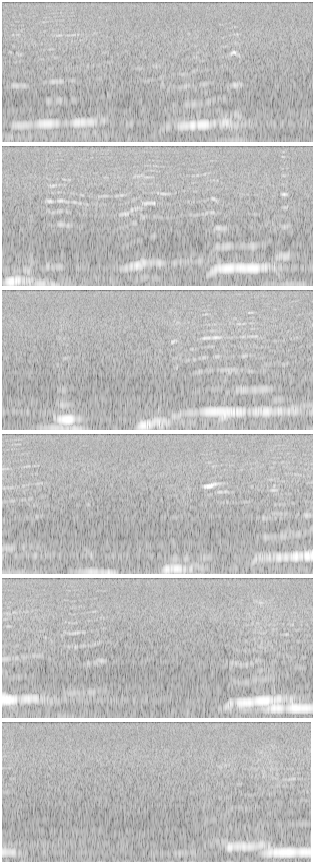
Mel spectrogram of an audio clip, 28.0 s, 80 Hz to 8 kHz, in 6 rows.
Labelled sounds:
0.1	1.3	humpback whale, 1.2 to 6.3 kHz
2.5	3.6	humpback whale, 0.80 to 5.1 kHz
5.3	8.5	humpback whale, 0.80 to 5.9 kHz
12.0	14.6	humpback whale, 0.86 to 7.0 kHz
17.0	18.8	humpback whale, 0.80 to 3.4 kHz
19.6	20.2	humpback whale, 1.2 to 6.2 kHz
22.1	23.0	humpback whale, 0.80 to 2.4 kHz
26.9	27.9	humpback whale, 1.6 to 2.4 kHz

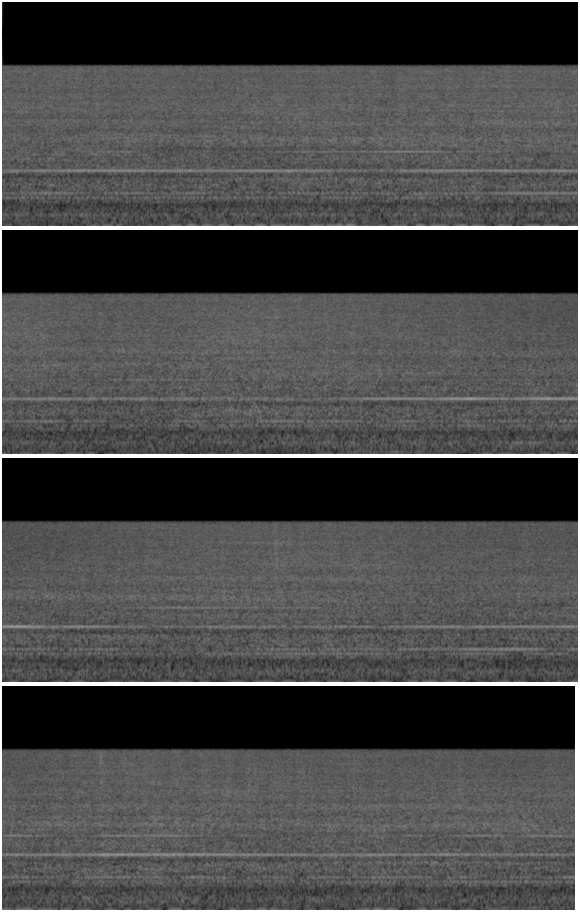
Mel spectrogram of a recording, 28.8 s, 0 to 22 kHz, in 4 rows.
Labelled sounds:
21.6	22.0	vessel noise, 1.5 to 1.6 kHz

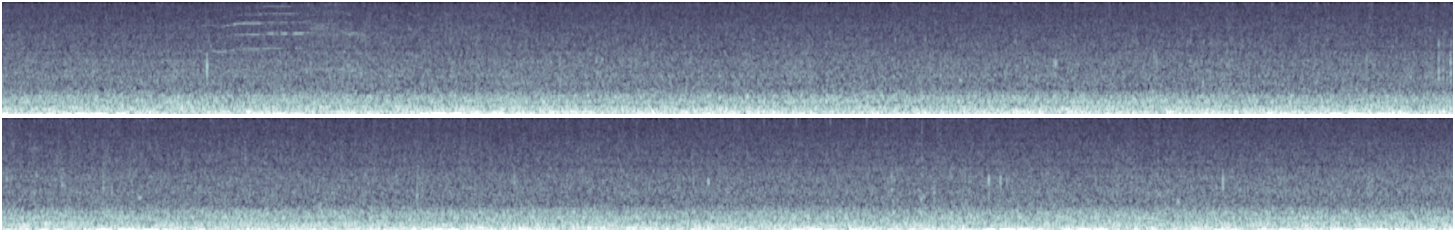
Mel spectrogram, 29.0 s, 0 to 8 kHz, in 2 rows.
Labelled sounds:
2.2	2.7	killer whale, southern resident, 4.4 to 4.8 kHz

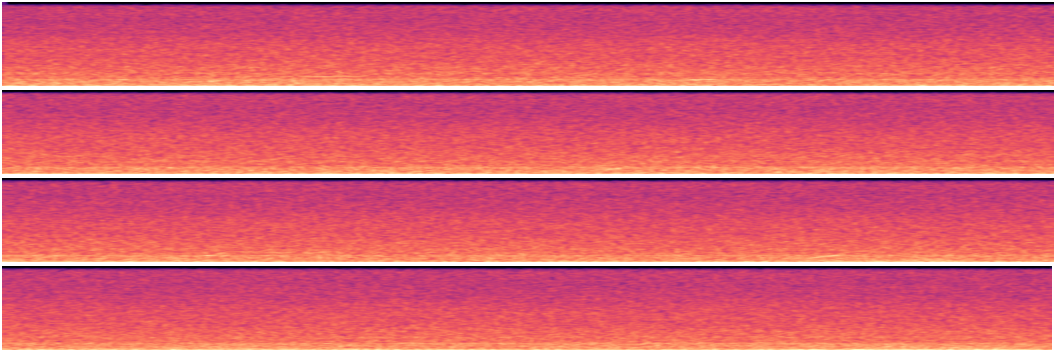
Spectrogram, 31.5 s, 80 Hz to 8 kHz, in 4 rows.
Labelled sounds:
2.2	2.7	humpback whale, 0.93 to 1.1 kHz

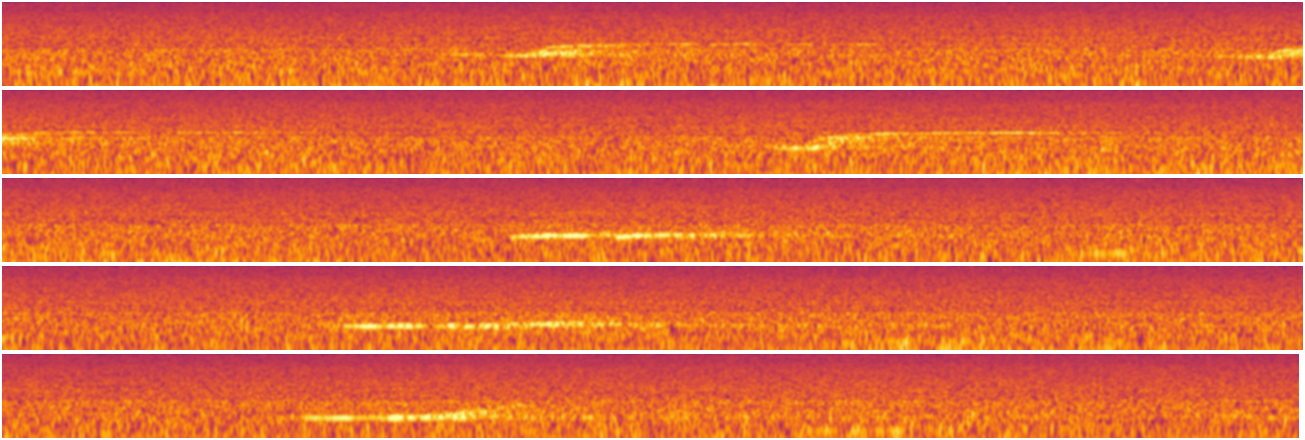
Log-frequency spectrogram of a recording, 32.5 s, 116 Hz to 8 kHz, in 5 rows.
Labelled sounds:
2.7	3.1	humpback whale, 0.80 to 0.99 kHz
10.7	11.7	humpback whale, 0.80 to 1.1 kHz

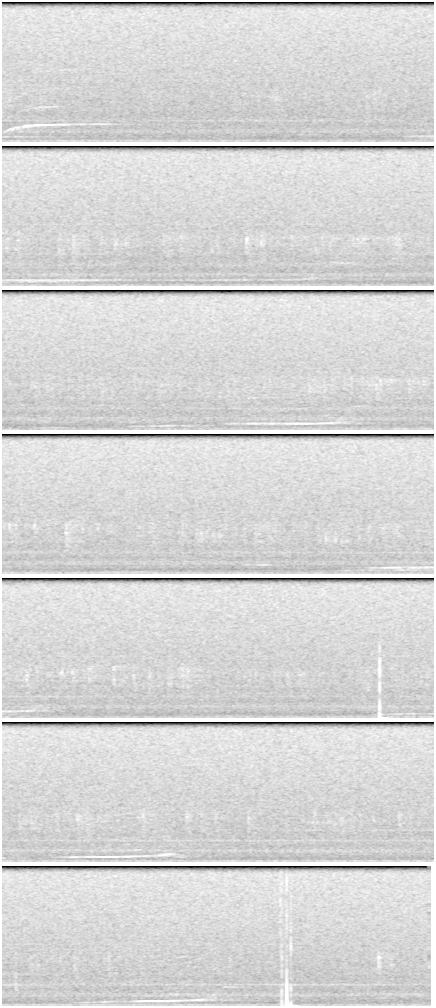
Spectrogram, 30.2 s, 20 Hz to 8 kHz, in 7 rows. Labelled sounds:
0.1	0.9	humpback whale, 0.80 to 2.1 kHz

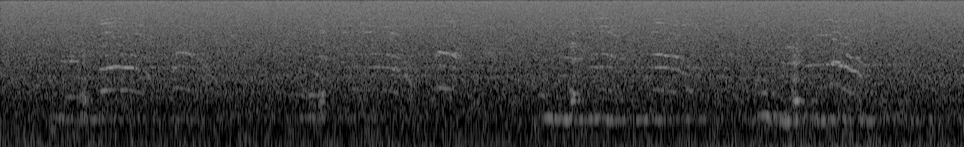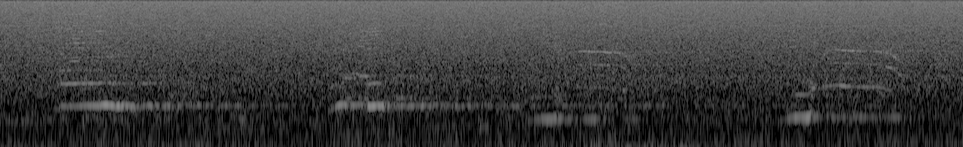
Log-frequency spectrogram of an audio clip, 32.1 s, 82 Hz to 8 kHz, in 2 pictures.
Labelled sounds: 1.6	3.3	humpback whale, 0.86 to 4.1 kHz
6.4	6.7	humpback whale, 1.3 to 1.5 kHz
7.3	7.7	humpback whale, 1.2 to 1.6 kHz
9.8	11.4	humpback whale, 0.93 to 1.5 kHz
13.1	14.4	humpback whale, 0.80 to 1.5 kHz
25.7	26.3	humpback whale, 1.5 to 1.7 kHz
30.0	30.3	humpback whale, 1.6 to 1.7 kHz

